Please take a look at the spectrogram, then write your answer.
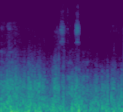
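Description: Steady, rough wind buffeting a microphone, a continuous low rumble with gusty swells throughout.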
